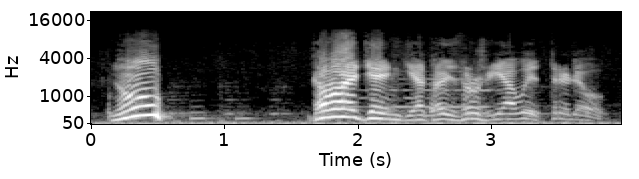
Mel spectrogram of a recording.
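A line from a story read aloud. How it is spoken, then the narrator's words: Hunter's shout. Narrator (Russian): крикнул охотник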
